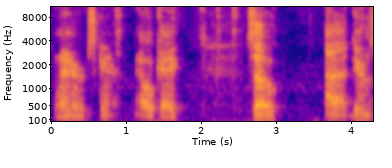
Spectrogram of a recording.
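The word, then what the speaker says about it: Lynyrd Skynyrd: cover he was looking at it Leonard Skinner pronounced Leonard Skinner okay so uh during the song you know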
